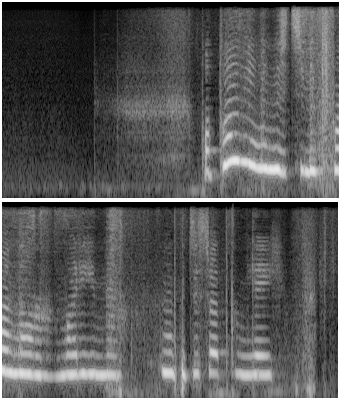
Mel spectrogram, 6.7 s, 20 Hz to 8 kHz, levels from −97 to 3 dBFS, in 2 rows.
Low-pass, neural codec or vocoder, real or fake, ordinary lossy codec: 7.2 kHz; codec, 16 kHz, 0.5 kbps, X-Codec, HuBERT features, trained on general audio; fake; AAC, 48 kbps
